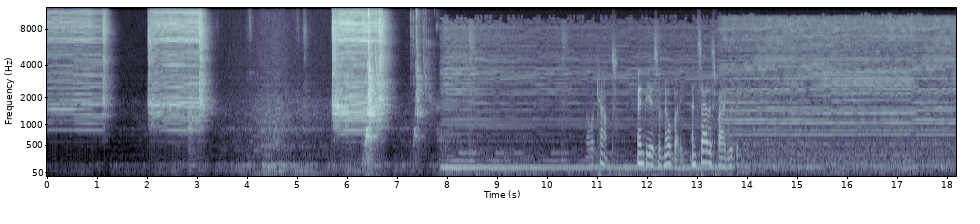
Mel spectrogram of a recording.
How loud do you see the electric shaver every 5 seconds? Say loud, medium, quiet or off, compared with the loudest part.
medium, loud, medium, medium.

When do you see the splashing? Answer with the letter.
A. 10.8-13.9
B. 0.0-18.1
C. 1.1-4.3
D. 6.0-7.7
D.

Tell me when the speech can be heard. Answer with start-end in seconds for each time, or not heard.
10.8-13.9.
